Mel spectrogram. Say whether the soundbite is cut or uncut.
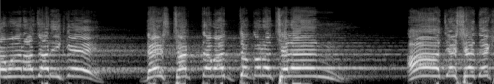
uncut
